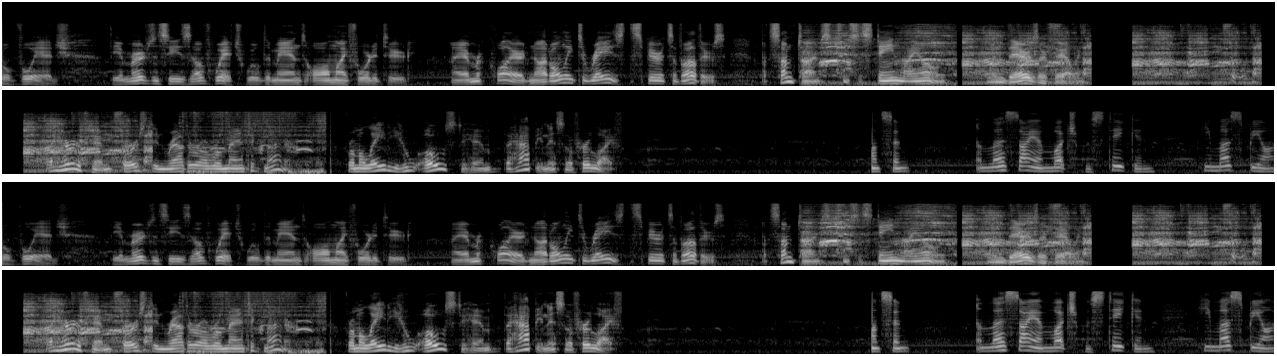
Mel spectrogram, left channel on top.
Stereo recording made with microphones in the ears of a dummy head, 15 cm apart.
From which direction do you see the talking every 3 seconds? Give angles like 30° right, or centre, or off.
60° left, 50° left, 40° left, 20° left, 20° right, 40° right, 60° right, 70° right, 70° right.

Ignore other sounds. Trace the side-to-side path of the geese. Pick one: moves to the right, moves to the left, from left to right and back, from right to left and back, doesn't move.
doesn't move.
